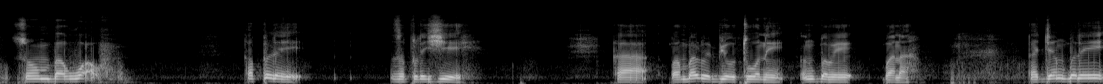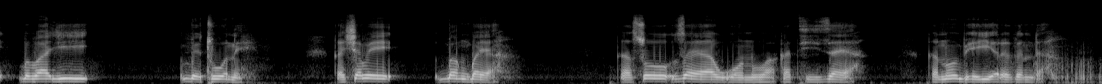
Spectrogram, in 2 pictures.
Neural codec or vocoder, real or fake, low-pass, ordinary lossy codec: none; real; 10.8 kHz; Opus, 64 kbps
